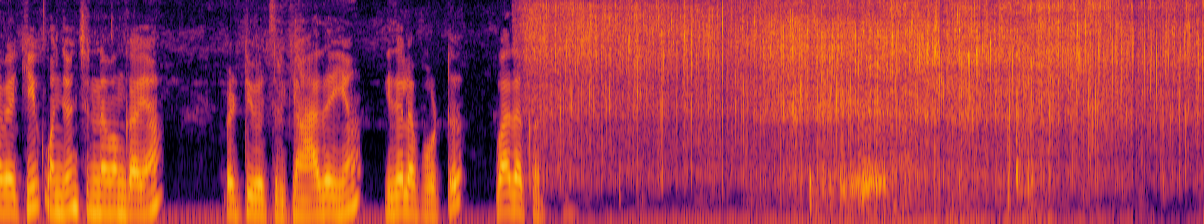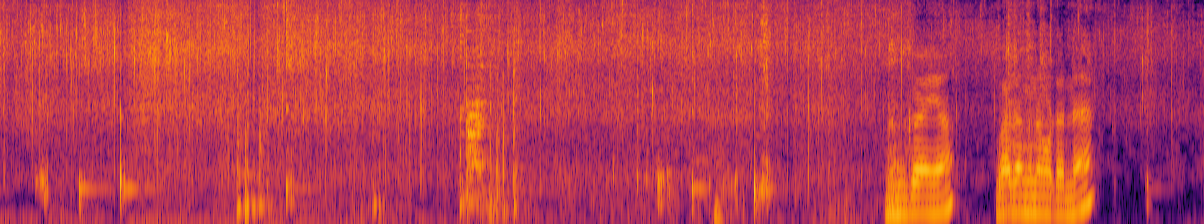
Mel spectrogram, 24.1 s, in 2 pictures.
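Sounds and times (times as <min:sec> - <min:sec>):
shallots sizzling in hot oil: 0:05.1 - 0:24.0
steel spoon scraping a pan: 0:08.1 - 0:09.2, 0:12.3 - 0:16.0, 0:16.6 - 0:20.6.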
